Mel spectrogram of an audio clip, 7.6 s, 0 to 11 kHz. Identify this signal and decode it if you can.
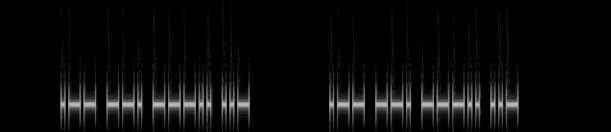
Morse code, heard as a keyed tone, about 25 wpm, 700 Hz. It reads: WG8U WG8U
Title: USA Call Signs - 4 Characters - Repeated 2x - 25wpm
